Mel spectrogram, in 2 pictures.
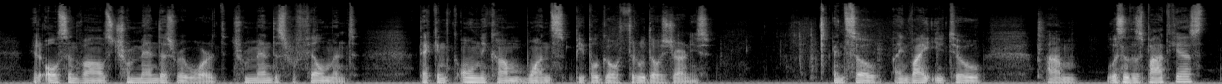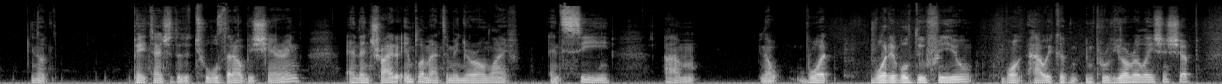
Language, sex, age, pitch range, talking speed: English, male, 30-49, 75-95 Hz, 165 wpm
